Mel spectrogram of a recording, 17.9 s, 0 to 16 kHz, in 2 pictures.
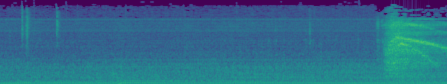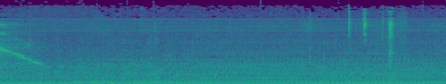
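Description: A hybrid express train's engine and motor hum steadily from inside the Green Car of an HC85 series Limited Express Hida No. 1 running from Nagoya to Takayama, Japan: a low continuous rumble with a brief whining sweep that fades partway through; no one speaks.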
